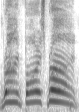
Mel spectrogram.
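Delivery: high, loud barked shout; drill instructor yell. Retold or imitated. Instructor yelling at recruits during the run, loud shout. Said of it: "the M T Is yell at you".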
